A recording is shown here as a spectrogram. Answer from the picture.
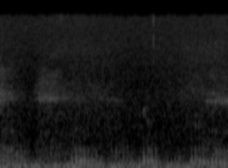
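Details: Purring from a kitten of a long-haired tabby's litter during an evening of play and leg massages, a soft continuous low rumble with faint breathy texture throughout.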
